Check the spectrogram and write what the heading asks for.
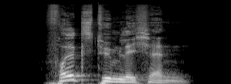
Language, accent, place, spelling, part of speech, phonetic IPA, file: German, Germany, Berlin, volkstümlichen, adjective, [ˈfɔlksˌtyːmlɪçn̩], De-volkstümlichen.ogg
- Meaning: inflection of volkstümlich: 1. strong genitive masculine/neuter singular 2. weak/mixed genitive/dative all-gender singular 3. strong/weak/mixed accusative masculine singular 4. strong dative plural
